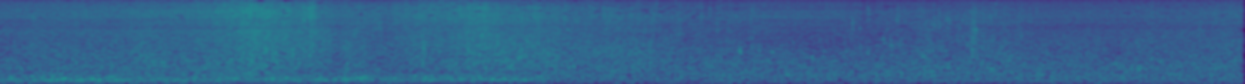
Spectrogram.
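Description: Ocean water rushing, with wind noise on the microphone. The sound is steady and eases slightly about two and a half seconds in.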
